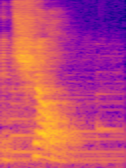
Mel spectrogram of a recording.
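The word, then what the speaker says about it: chill: بيحصل عنه عملية ارتجاف أو رعشة، ودي اتشل. السي اتش بتنطق في الانجليش اتشل.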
